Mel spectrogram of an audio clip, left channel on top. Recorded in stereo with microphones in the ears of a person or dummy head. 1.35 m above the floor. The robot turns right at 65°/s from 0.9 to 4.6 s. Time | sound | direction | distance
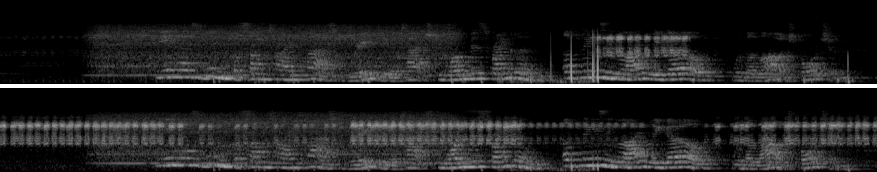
1.6 | a woman speaking | 30° left | 1.7 m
